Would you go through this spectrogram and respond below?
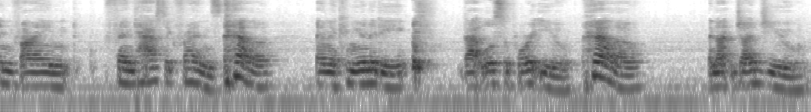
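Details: College student with Tourette syndrome; vocal tics such as repeated interjections ('Hello') while talking; vocal tics (Tourette syndrome).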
